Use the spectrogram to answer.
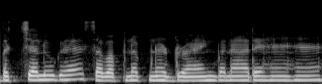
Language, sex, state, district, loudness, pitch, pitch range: Hindi, female, Uttar Pradesh, Jyotiba Phule Nagar, -16 LUFS, 190 Hz, 190-200 Hz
